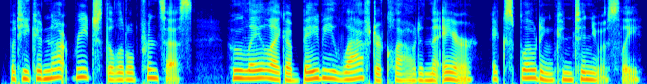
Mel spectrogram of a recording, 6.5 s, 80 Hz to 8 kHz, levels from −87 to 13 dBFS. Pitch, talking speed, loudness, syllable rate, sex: 205 Hz, 185 wpm, -18 LUFS, 5.0 syllables/s, female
